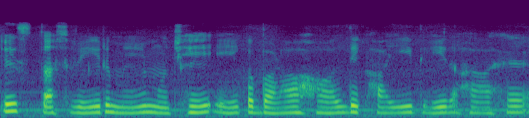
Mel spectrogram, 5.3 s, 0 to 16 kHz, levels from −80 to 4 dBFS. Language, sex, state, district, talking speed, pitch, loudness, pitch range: Hindi, female, Madhya Pradesh, Katni, 125 wpm, 180 Hz, -18 LUFS, 175-190 Hz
